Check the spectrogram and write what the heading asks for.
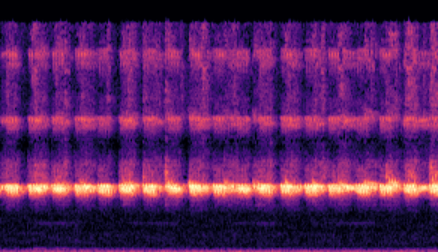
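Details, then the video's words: Cricket chirping used as a rat repellent, shrill and high, in short bursts of about two per second that run almost together, with a soft low hum underneath. "Suara jangkrik pengusir tikus"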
